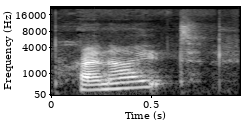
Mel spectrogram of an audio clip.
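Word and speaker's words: prehnite: great there is another stone that is called pranite it is spelled p-r-e-h-n-i-t-e it's considered the stone to ward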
